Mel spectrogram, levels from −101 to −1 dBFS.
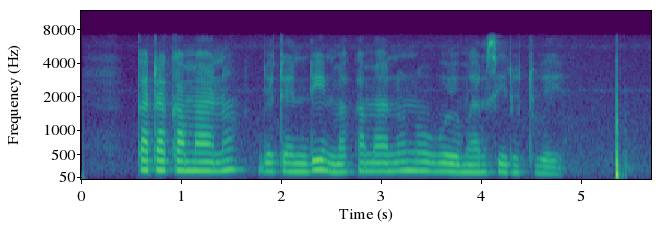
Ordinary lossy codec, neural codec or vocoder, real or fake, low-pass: none; none; real; 7.2 kHz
